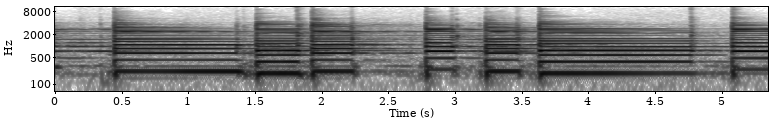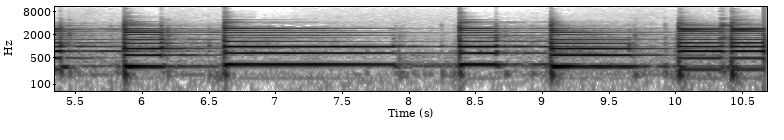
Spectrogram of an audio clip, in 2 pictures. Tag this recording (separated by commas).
Guitar, Tapping (guitar technique), Musical instrument, Plucked string instrument, Music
